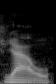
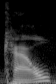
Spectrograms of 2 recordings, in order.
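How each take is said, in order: First: The name starts with a soft zh sound. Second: The name starts with a hard k sound. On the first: The speaker calls it right. "I believe it's Zhao" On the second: The speaker calls it wrong. "they were pronounced as cow, but that's not how you say it"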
